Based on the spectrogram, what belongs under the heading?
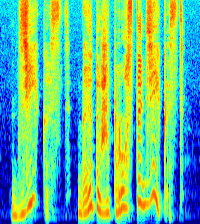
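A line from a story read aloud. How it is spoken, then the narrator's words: Exclaiming. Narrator (Russian): воскликнул Виталик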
